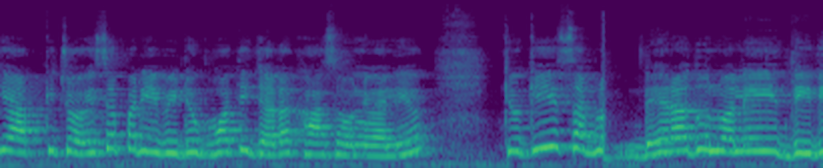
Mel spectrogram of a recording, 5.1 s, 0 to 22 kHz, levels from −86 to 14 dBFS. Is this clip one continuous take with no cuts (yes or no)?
no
